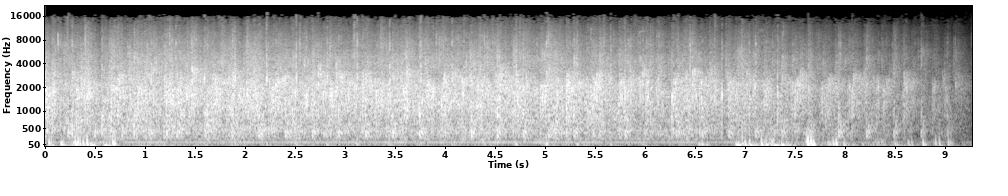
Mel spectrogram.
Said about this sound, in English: So what I would like everybody to do is to give these guys another round of applause for this amazing event.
